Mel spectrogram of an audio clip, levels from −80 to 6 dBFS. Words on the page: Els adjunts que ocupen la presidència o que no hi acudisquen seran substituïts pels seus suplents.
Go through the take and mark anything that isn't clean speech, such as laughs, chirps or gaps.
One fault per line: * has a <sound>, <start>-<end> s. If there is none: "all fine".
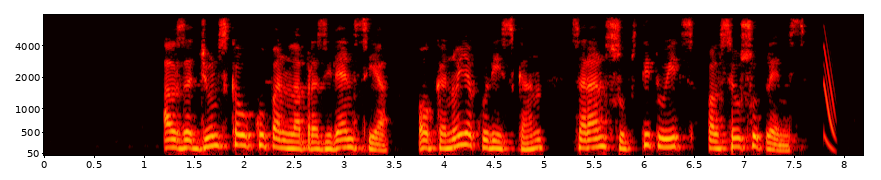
* has a chirp, 7.8-7.9 s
